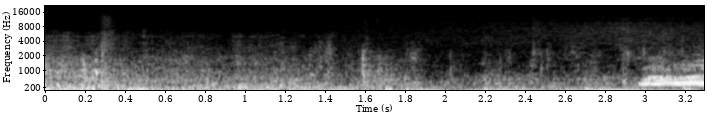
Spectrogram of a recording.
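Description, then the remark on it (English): A train idles at a station with a steady low rumble and hiss, and a brief tonal hum or whistle rises near the end. No one speaks. “Through here, we have the train waiting outside.”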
